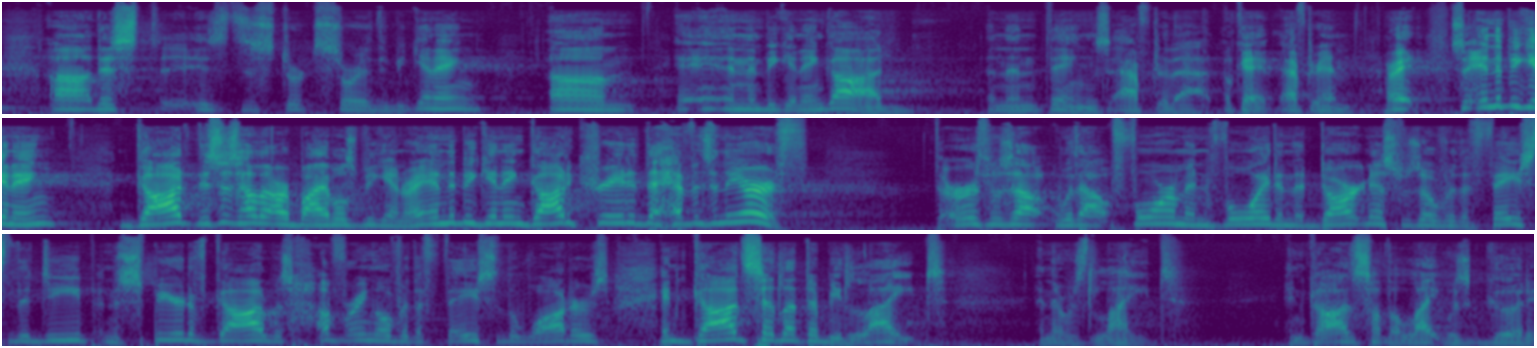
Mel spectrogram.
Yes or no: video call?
no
